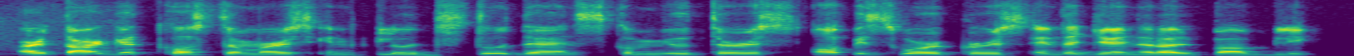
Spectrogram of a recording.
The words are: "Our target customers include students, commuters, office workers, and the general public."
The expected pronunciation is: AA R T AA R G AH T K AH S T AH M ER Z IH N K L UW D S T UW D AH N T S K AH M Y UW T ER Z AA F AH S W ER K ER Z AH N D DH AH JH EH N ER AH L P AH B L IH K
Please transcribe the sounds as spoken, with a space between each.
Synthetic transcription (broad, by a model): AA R T AA R G AH T K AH S T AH M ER S IH N K L UW D S T UW D AH N T S K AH M Y UW T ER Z AA F AH S W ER K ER S AH N D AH JH EH N ER AH L P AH B L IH K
